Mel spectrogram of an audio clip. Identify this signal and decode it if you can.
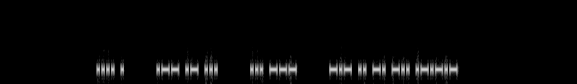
Morse code, heard as a keyed tone, about 50 wpm, 700 Hz. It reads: HE WAS SO KIND.
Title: 2x Word-Spacing - Sentences from Top 200 Words - 50wpm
